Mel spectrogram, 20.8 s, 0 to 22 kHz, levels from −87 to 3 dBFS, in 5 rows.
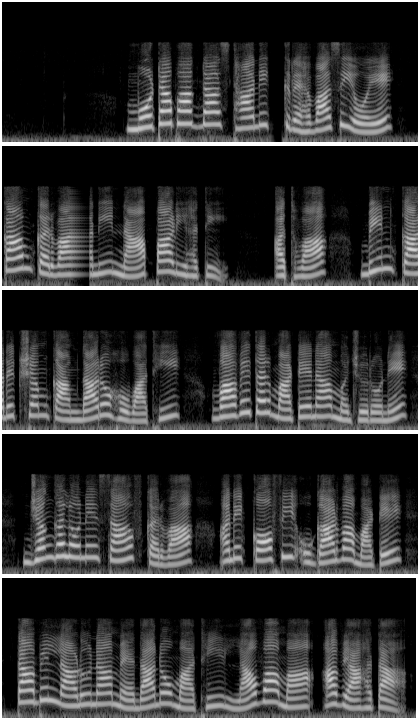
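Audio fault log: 2.06–2.08 s, short stall from a late packet: a packet missed its slot, so the receiver stretched the last sound about 16 ms, giving a brief held buzz without lost speech.
2.68–2.81 s and 4.84–5.05 s, call audio freeze: the sound hangs as a fading buzz, reaching 80 ms of silence in the first, likely from packets held up in transit emptying the jitter buffer.
10.19–13.22 s and 14.81–16.14 s, jitter buffer speed-up: speech runs about 6% then 5% faster at unchanged pitch, as repeated pitch-period cuts trim roughly 0.2 s and under 0.1 s of backlog.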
